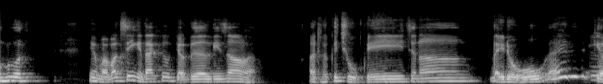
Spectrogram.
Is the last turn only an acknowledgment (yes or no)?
no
